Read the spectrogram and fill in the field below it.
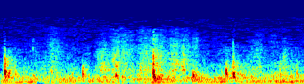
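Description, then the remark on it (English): The door to a professor's room in a house swings open with a few soft knocks and creaks spread over a couple of seconds, quiet against a low hum, with no voices. “The door to the professor's room is now wide open.”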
